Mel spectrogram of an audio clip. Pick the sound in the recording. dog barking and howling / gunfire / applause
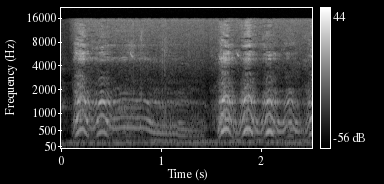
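dog barking and howling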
